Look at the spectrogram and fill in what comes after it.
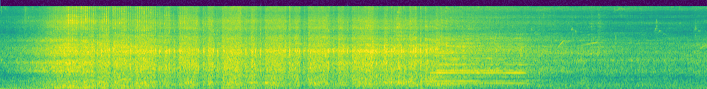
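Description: KAI passenger train passing on the track below: the rumble and clatter of its coaches' wheels on the rails, with a steady high ringing tone over most of the passage. It fades about ten and a half seconds in as the train moves away.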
